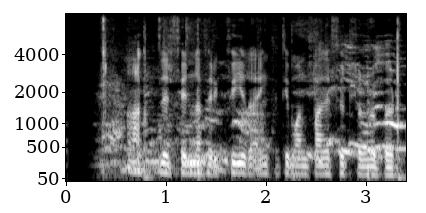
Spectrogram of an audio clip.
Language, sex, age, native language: Icelandic, male, 18-19, Icelandic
